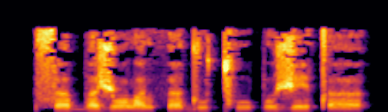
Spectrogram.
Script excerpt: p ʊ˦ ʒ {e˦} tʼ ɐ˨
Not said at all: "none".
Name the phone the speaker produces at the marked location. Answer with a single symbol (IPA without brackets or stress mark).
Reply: e˦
